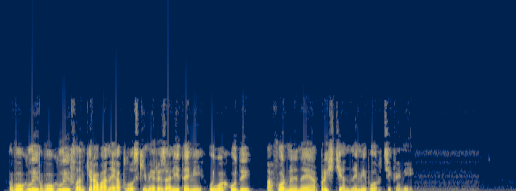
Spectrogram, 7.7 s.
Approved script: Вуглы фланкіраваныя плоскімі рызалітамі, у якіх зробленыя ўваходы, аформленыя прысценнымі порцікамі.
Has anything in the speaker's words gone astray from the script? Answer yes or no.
yes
